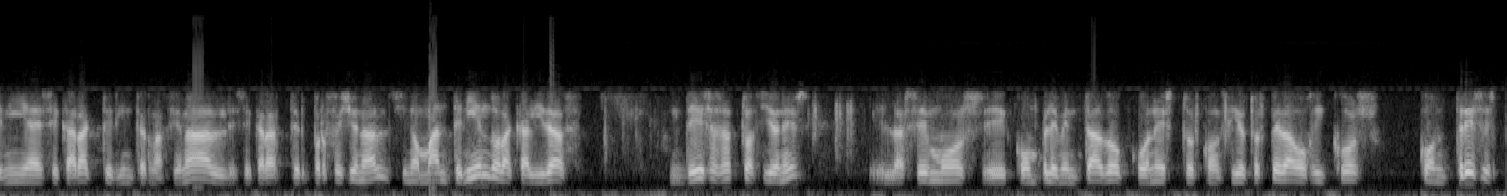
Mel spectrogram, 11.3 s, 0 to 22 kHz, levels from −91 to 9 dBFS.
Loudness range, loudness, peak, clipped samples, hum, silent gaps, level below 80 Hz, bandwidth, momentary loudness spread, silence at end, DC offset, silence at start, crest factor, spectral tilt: 2 LU; -22 LUFS; -6 dBFS; under 0.1%; none; none; -66 dBFS; 7.8 kHz; 8 LU; 0.1 s; under 0.1%; 0 s; 18 dB; -4 dB/octave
